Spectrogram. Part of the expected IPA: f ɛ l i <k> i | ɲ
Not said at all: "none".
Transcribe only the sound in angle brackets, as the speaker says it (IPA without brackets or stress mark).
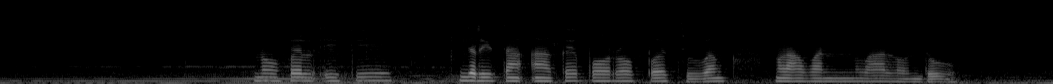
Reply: k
